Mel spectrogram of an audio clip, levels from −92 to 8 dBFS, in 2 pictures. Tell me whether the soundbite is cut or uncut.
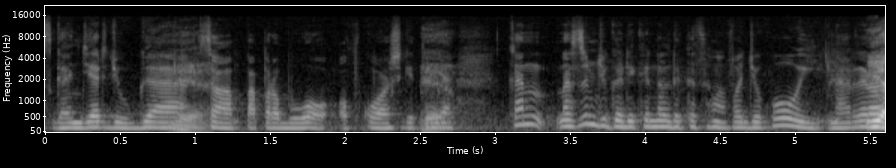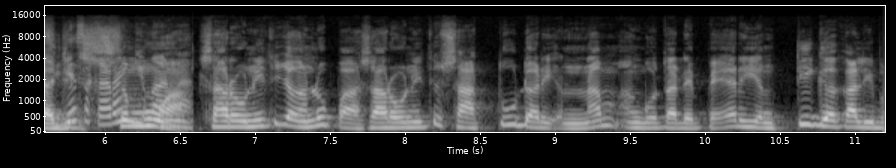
cut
